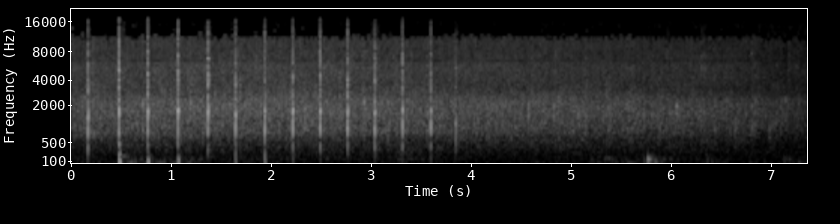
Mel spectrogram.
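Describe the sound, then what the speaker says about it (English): An audience applauds at a high school graduation ceremony: broad crowd clapping with a run of sharp, evenly spaced individual claps that thin out and fade over several seconds. "Can we have a round of applause?"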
